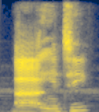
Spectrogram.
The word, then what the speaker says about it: Yaganty: Y-A-G-A-N-T-Y. – Because you gotta. – Yiganti.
